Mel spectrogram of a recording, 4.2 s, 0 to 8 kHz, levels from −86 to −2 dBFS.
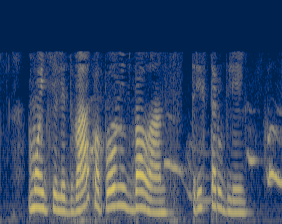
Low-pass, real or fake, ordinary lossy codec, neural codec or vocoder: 7.2 kHz; real; AAC, 16 kbps; none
